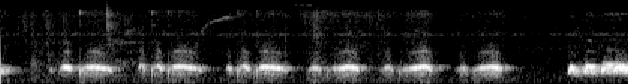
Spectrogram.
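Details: Spotted dove being trained as a decoy bird, giving a rhythmic series of short paired coo notes, then a pause and a louder, rough rolling coo at the end.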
